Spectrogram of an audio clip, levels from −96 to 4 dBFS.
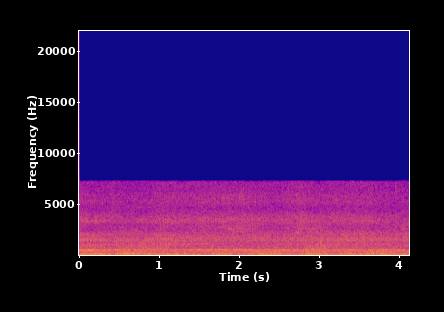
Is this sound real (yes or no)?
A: yes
